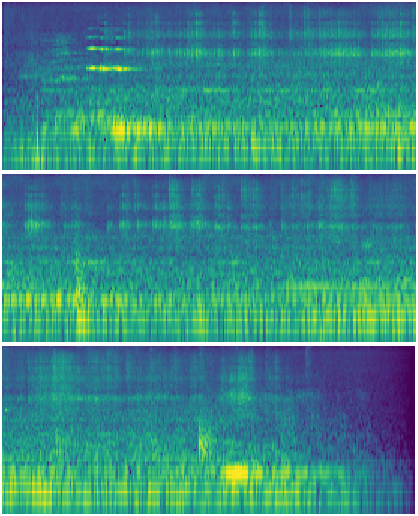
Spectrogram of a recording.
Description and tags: Part of a bunch recordings of an elevator. One of the sounds being me sneezing.
I find these sounds nicely ambient, working well in electronic music that I myself produce.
